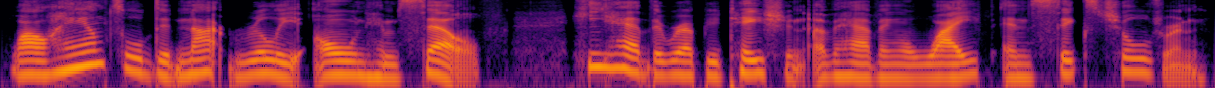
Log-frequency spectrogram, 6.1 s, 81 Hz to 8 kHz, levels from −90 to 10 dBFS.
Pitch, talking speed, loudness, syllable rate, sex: 170 Hz, 180 wpm, -21 LUFS, 5.0 syllables/s, female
